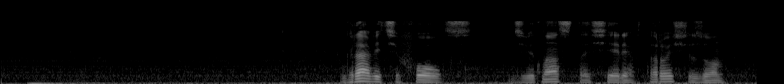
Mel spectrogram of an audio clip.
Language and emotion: Russian, neutral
